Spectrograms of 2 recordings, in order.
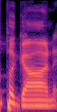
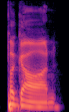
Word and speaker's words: Pagan: Angel Pagan is the outfielder for the San Francisco Giants. He pronounces it Pagan, not Pagan.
